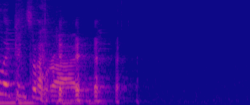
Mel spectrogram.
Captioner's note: laugh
